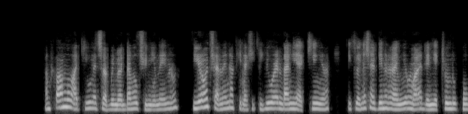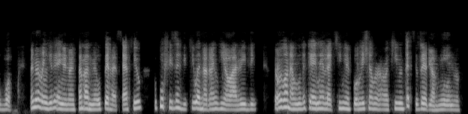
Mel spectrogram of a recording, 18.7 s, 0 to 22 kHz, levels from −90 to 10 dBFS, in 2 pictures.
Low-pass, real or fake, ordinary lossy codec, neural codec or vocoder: 7.2 kHz; fake; AAC, 32 kbps; codec, 16 kHz, 0.5 kbps, FreqCodec, larger model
